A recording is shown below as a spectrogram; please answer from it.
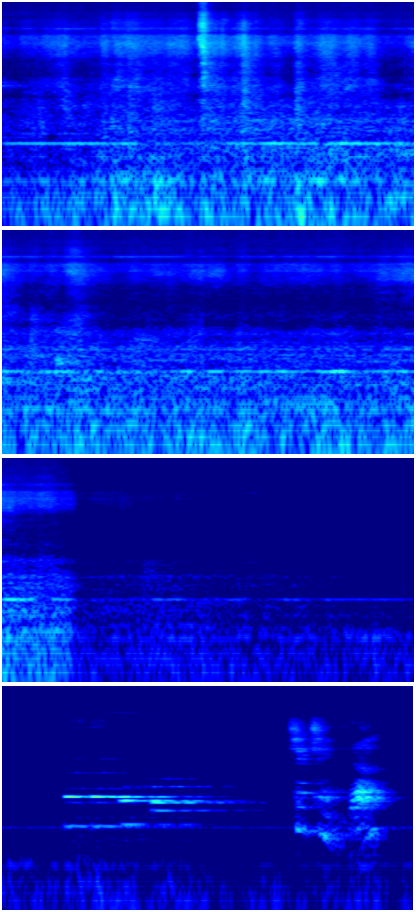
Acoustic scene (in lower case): elevator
